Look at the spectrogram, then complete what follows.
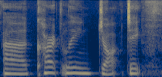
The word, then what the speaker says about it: Karlijn: In the Netherlands, we would say Karlijn. Oh. But the IJ sound is something very native to the Dutch language.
